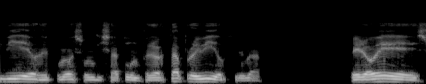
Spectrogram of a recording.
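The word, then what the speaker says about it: ngillatún: Y bueno, y Guillatún se escribe NG, por lo general, un Guillatún como Guille, y es una ceremonia de 3 días en la que justamente se agradece.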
